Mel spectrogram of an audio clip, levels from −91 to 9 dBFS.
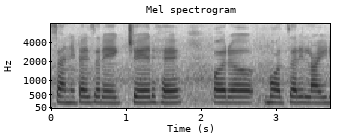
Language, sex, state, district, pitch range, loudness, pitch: Hindi, female, Gujarat, Valsad, 210-220 Hz, -13 LUFS, 215 Hz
